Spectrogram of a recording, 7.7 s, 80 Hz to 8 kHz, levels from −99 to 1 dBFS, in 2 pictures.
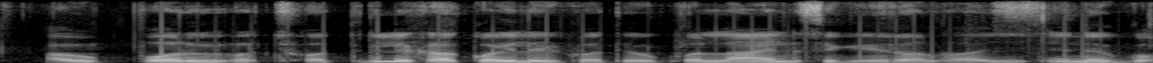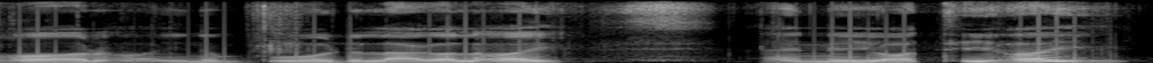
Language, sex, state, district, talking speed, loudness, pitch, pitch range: Bajjika, male, Bihar, Vaishali, 180 wpm, -34 LUFS, 130 Hz, 125-140 Hz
